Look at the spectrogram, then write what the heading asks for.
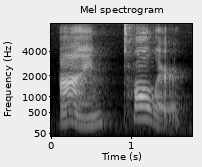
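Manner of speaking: very slow, stretched words; slow reading model. Shown as a demonstration. Teacher modelling a phrase for young readers, slowly. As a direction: draw each word out for learners.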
